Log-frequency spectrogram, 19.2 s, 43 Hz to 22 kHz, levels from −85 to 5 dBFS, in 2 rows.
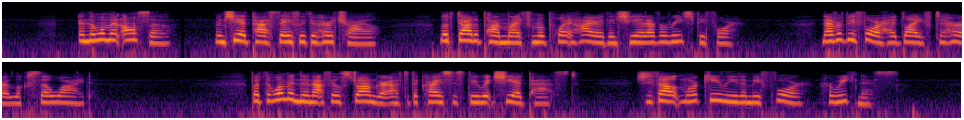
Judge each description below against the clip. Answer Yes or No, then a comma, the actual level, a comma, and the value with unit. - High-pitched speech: Yes, very high, 255 Hz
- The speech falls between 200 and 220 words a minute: No, average, 180 wpm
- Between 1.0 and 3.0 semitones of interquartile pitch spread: Yes, average, 2.7 semitones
